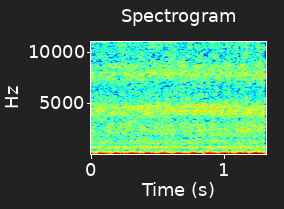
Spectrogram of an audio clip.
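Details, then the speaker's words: 1972 Chevrolet C10 Cheyenne with 350 Chevy V8 and Turbo 350 automatic, heard from the rear; deep, even V8 rumble at idle, no knocks, misses or ticks, not smoking; normal idle. "slip around to the back again nice sounding nice running not smoking or anything"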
